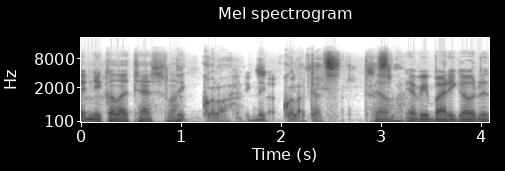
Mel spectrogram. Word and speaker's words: Nikola: Nikola Tesla.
